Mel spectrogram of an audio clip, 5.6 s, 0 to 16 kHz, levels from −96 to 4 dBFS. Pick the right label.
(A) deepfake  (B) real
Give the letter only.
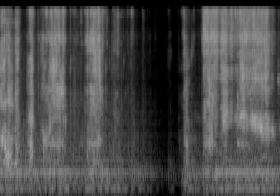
A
